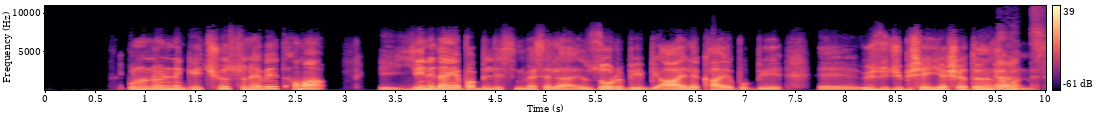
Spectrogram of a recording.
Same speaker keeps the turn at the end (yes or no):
no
